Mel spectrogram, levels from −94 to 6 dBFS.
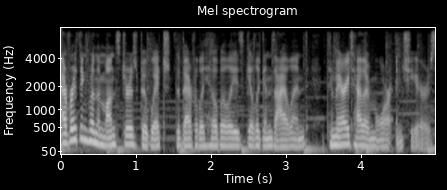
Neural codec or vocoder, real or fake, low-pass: none; real; 7.2 kHz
